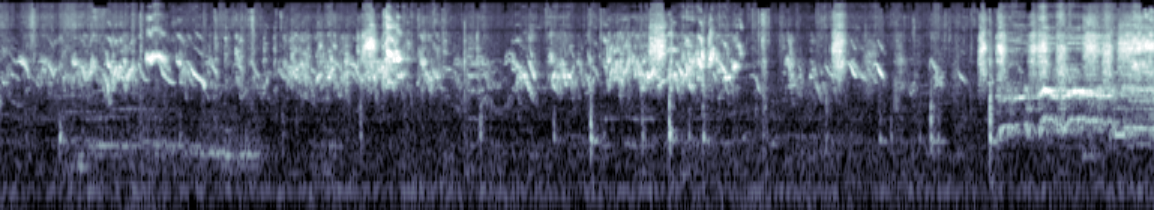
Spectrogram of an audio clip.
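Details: Chicks playing and eating chirp in quick overlapping high peeps amid frequent clattering and tapping, with a brief higher, more tonal call near the end.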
